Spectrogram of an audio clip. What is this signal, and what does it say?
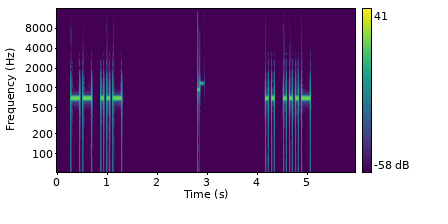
Morse code, heard as a keyed tone, about 20 wpm, 700 Hz. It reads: MU IV
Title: Top Two Letter Combinations in Words 20wpm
